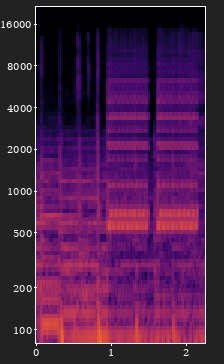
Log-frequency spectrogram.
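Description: A phone rings in a visual novel game, giving two bursts of an electronic trilling ring over a busy music background, with no talk.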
